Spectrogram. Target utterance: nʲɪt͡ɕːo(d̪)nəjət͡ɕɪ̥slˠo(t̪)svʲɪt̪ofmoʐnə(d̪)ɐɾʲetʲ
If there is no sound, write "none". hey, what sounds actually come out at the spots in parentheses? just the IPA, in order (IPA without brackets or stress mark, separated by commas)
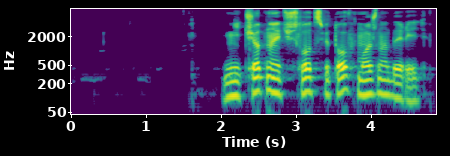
t̪, t̪, d̪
